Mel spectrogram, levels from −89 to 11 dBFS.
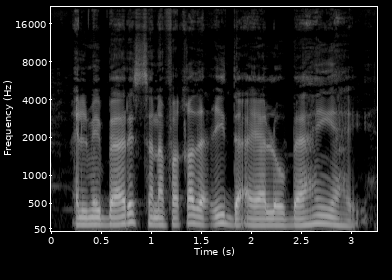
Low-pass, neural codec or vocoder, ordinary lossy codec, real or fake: none; none; none; real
